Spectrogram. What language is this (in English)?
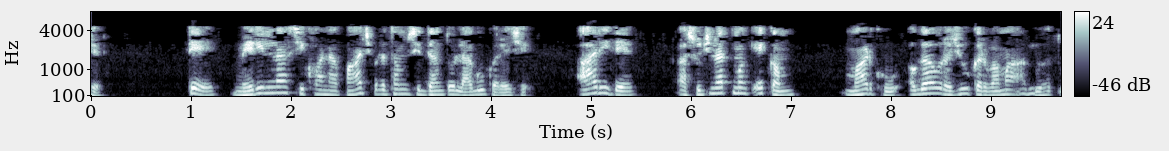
Gujarati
